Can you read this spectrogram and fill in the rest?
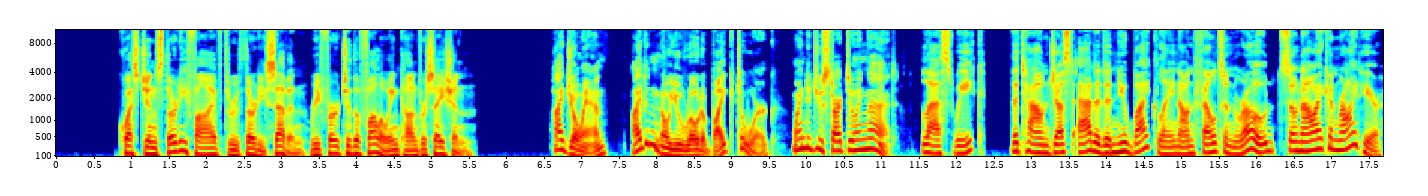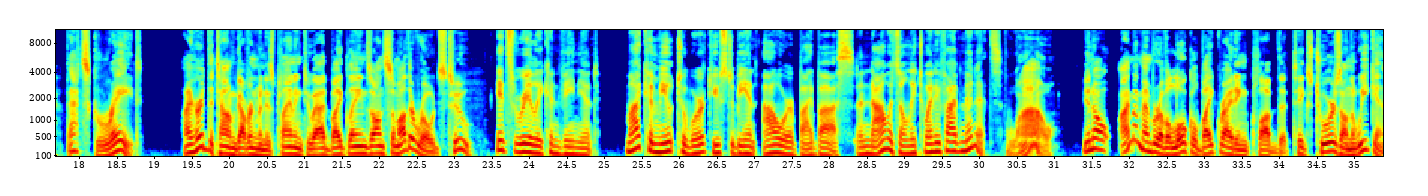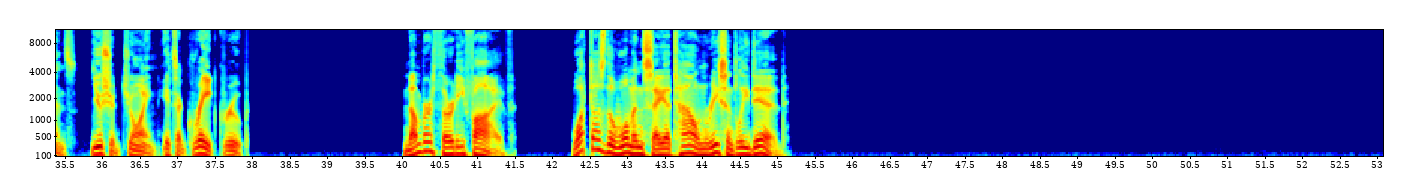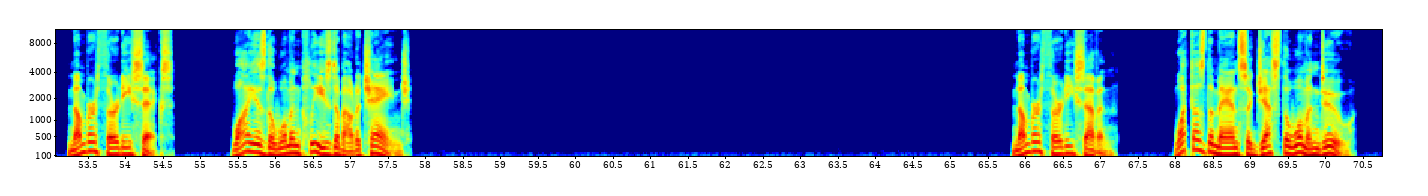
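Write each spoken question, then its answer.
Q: What does the woman say a town recently did?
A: Added a new bike lane

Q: Why is the woman pleased about a change?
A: Her commute is shorter

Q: What does the man suggest the woman do?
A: Join a bike riding club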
